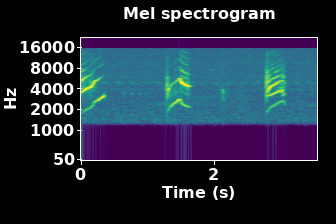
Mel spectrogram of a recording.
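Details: A hooded siskin calls with three quick bursts of high, bright twittering whistles with sweeping, slurred notes. The bursts are spaced about a second and a half apart; otherwise quiet.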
